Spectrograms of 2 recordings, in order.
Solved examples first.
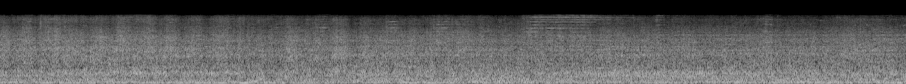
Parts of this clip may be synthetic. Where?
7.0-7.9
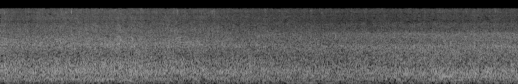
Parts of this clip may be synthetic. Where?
none

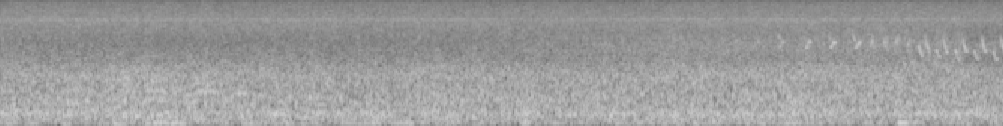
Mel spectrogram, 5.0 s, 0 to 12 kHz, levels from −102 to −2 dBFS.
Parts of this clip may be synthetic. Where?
0.0-5.0

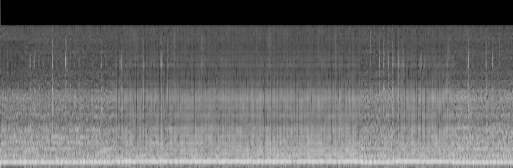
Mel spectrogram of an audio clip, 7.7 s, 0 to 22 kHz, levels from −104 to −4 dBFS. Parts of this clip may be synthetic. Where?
1.7-5.4; 5.9-6.8

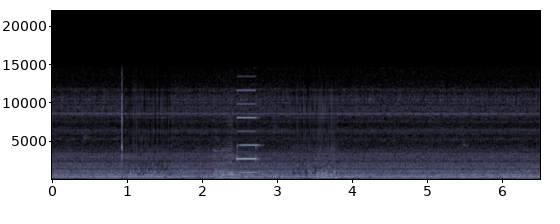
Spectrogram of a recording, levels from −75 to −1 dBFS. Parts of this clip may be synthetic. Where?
1.0-1.6; 3.2-3.8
